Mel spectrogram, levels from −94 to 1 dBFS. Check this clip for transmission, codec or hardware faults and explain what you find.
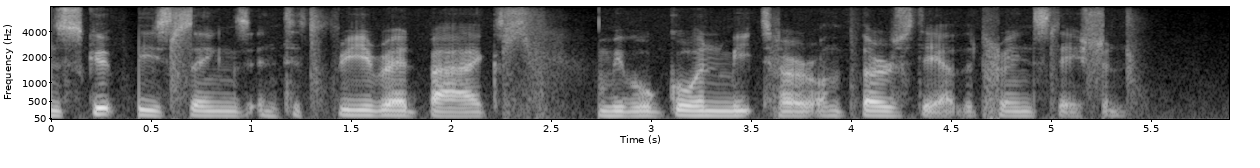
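Several voice-detector faults appear in this speech, all tied to discontinuous transmission on a call link. The audio runs through a wideband call codec with nothing above 8 kHz, and the room noise sits about 41 dB below the speech.

Comfort noise in place of the background occurs at 0.36–0.70 s, 1.30–1.44 s and 2.26–2.74 s. The sender likely stopped transmitting during the pauses. The receiver then generated synthetic noise roughly matched to the room. The real background, about 35 to 37 dB below the loud parts, becomes flat and featureless. Its level shifts by about 4 dB in the second pause and about 2 dB in the third.

Sound dropped by the voice detector occurs at 0.60–0.70 s, inside the first comfort-noise stretch. The detector likely mistook a quiet stretch of speech for background and stopped sending. About 60 ms of real sound is lost. In its place is the same steady synthetic hiss. 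The speech simply thins out into noise and returns when transmission resumes at 0.70 s.

An onset clipped by the voice detector occurs at 2.72–2.74 s, where the long pause ends. The detector likely reacted late when speech started again. The first 20 ms were never sent, and comfort noise covers them. The result is a word that starts abruptly, without its soft lead-in.

Sound chopped by the voice detector occurs at 3.60–4.06 s and again from 4.66 s to the end. The detector likely toggled between sending and not sending several times. About 100 ms is replaced in the first stretch and about 0.68 s in the second. Quiet syllables and word edges vanish into fill. The speech sounds choppy.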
